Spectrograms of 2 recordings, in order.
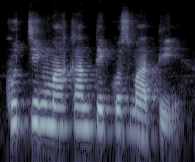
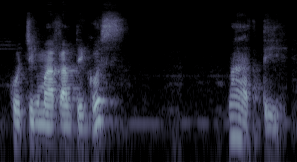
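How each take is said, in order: First: It is said with no pause at all. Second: There is a pause after "tikus". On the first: "tanpa jeda" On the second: "Jeda berikutnya setelah tikus"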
